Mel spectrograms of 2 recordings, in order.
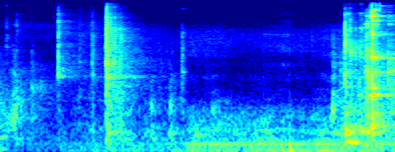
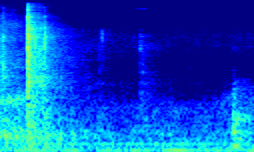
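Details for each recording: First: Short squeaks and creaks with each press stroke as brass cases with three firings go into the sizing die; the dirty brass drags in the die. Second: you can hear that sizing die squeezing down [Applause] otherwise though these cases don't look so dirty just yet still pretty clean for having three firings so far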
